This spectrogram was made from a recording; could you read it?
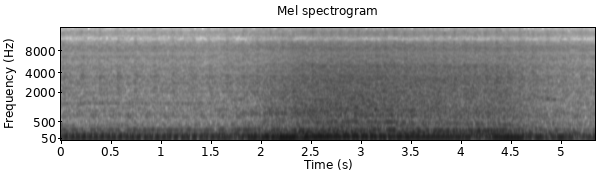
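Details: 1999 Chevy Silverado 2500, replacement used 6.0L LS V8 (180k miles, swapped for failed 250k engine), first start after install: steady low idle rises smoothly into a rev and settles back, no knocks or misfires; normal idle and rev.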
